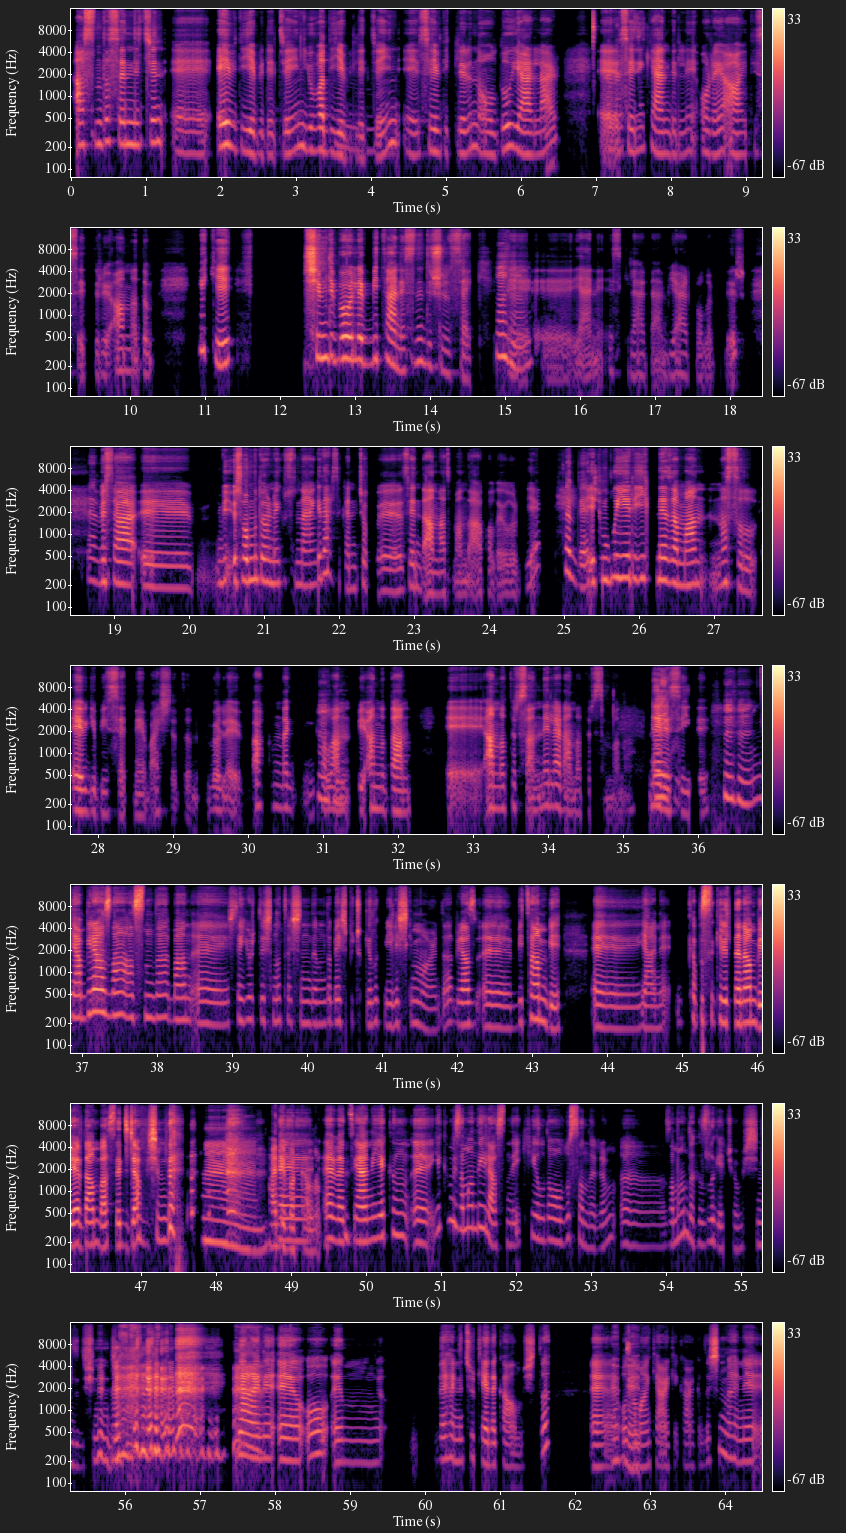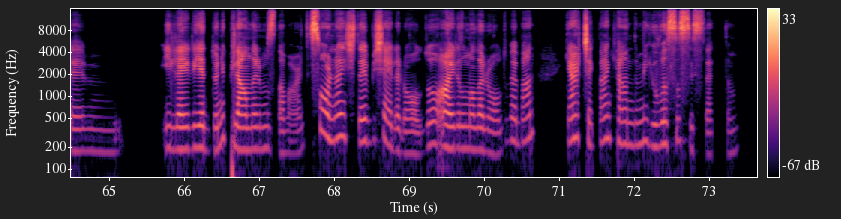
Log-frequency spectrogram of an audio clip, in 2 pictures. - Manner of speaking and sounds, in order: tsk; other background noise; drawn out: "Hımm"; laughing while speaking: "şimdi"; laugh; chuckle; chuckle; chuckle
- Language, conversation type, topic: Turkish, podcast, Kendini en çok ait hissettiğin yeri anlatır mısın?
